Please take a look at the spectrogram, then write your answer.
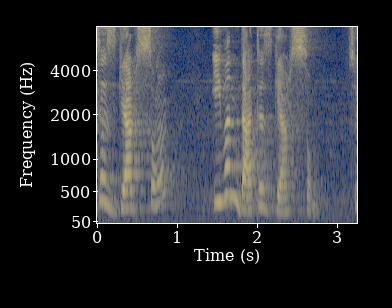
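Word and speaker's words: garçons: gerson even that is garsung so you do not pronounce the last consonant which is s okay so you make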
